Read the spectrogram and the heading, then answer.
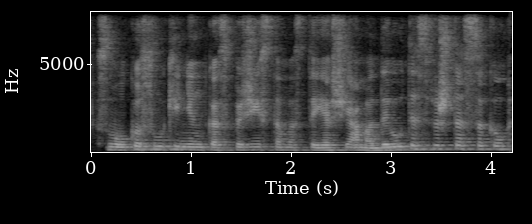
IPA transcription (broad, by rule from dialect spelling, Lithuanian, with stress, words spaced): smʊlˠˈkʊs ˈuːkʲɪnʲɪŋkɐs pɐˈʒʲiːstɐmɐs tɐɪ ˈɐʃ ˈjɛm ˈɑːddɐʋʲɛʊ tɐs ʋʲɪʃˈtɐs sɐˈkɐʊ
